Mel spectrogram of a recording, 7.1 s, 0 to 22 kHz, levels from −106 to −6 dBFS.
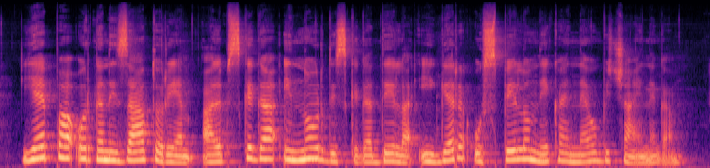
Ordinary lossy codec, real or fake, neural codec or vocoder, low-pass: none; real; none; 19.8 kHz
